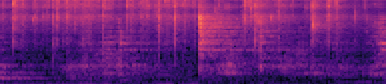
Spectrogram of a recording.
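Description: Ghee sizzles steadily in a hot pan over a low flame, a close, continuous crackling fry with small bursts of spitting, no talking.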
